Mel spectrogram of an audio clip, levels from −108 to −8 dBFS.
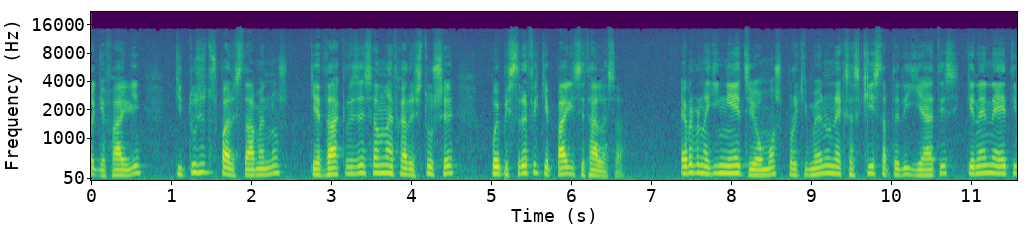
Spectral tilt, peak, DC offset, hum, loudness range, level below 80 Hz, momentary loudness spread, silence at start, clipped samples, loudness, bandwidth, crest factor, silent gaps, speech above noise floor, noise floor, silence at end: -5.5 dB/octave; -2 dBFS; under 0.1%; none; 1 LU; -50 dBFS; 9 LU; 0 s; under 0.1%; -20 LUFS; 14.5 kHz; 18 dB; none; 27 dB; -47 dBFS; 0 s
